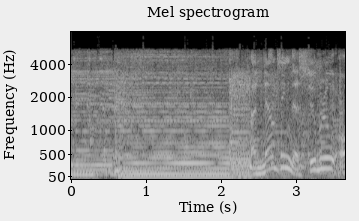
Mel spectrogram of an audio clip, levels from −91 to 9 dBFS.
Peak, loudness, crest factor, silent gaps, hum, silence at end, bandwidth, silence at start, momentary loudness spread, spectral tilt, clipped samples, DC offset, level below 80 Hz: -4 dBFS; -16 LUFS; 12 dB; none; none; 0 s; 6 kHz; 0 s; 2 LU; -8.5 dB/octave; under 0.1%; under 0.1%; -28 dBFS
